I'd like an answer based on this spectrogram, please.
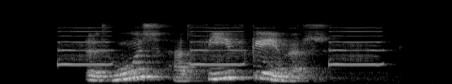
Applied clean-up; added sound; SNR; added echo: none; Wind instrument, woodwind instrument; 12 dB; reverberation time 0.7 s.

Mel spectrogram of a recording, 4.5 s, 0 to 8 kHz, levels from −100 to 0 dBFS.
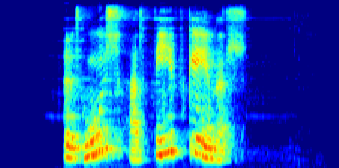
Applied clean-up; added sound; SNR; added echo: neural mask model DeepFilterNet 3.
